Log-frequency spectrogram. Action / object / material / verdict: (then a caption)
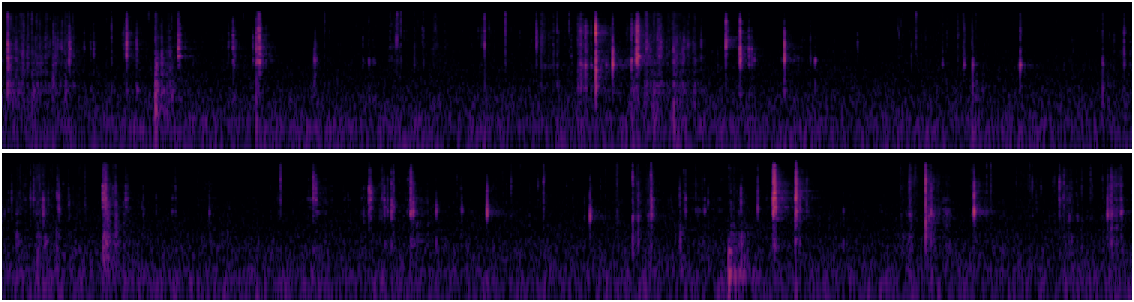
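scrape / solid bar of soap scraped with a metal blade / soap / none. A metal blade scrapes pink shavings off the center of a solid round soap disk with a green rim and a pink center. The sound is a quiet series of short, bright, crisp scraping and crackling bursts with almost no low end, spread unevenly across the clip with brief near-silent gaps between strokes.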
